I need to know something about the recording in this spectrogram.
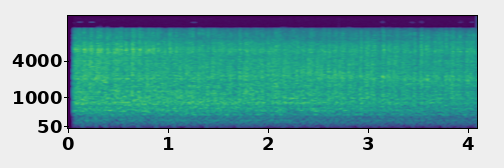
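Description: A loud drag-racing engine running steadily.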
